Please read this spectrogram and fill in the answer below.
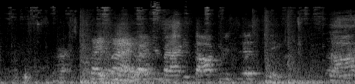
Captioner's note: indistinct chatter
